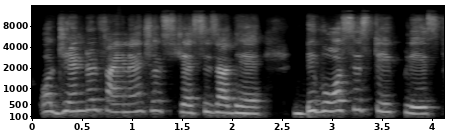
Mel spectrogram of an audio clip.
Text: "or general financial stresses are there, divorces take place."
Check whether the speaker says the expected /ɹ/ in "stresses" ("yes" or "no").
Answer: yes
